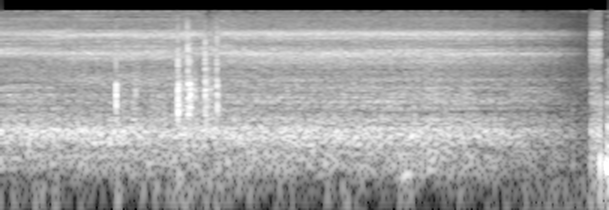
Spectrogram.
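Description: Hand-held gas torch flame hissing steadily, with a few light clicks about a second in; the hiss fades out near the end.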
